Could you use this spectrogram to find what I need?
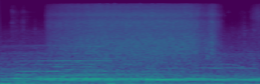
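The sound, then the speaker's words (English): A steady, hissing rush of water sprays continuously for a few seconds over a low mechanical hum as someone sprays water to clean down a mess, moderately loud, with no voices. “Spraying down the mess.”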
